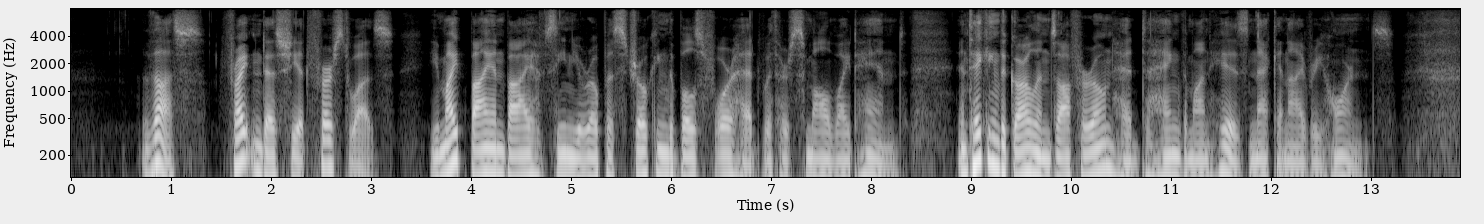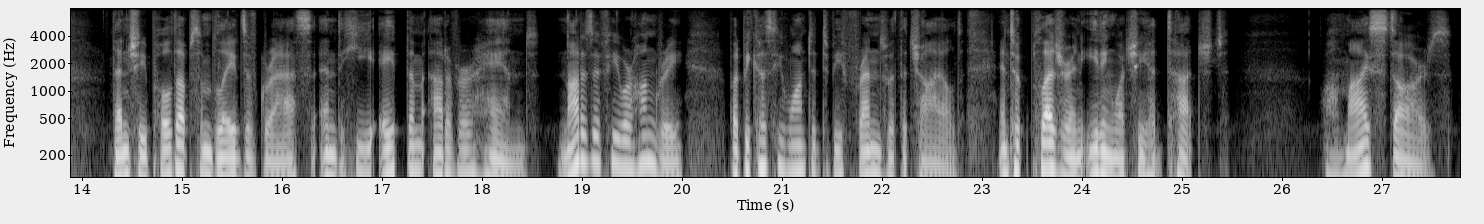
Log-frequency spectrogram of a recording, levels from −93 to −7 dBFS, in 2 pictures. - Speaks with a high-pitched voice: No, low, 100 Hz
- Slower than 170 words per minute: No, average, 185 wpm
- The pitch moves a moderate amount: Yes, average, 4.3 semitones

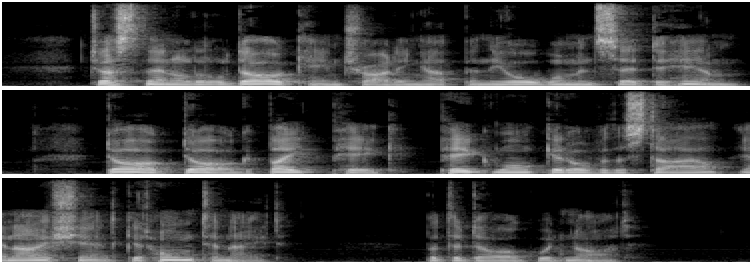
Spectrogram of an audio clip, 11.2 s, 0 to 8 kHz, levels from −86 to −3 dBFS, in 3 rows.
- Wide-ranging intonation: No, average, 4.3 semitones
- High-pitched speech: No, very low, 95 Hz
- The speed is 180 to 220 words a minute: Yes, average, 200 wpm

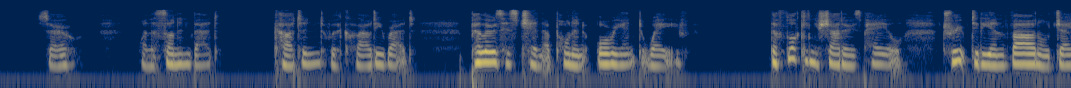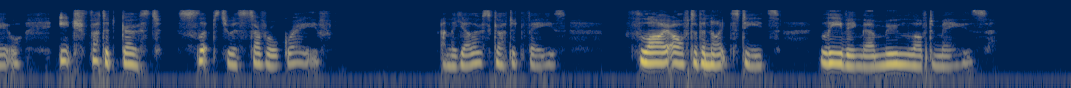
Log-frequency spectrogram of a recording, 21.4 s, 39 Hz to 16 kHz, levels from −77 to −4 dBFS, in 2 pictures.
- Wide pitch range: No, average, 2.7 semitones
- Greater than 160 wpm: No, slow, 135 wpm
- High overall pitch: Yes, high, 200 Hz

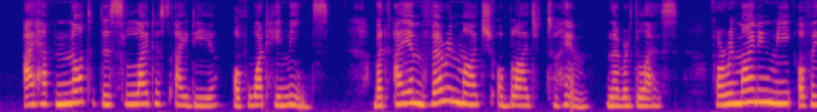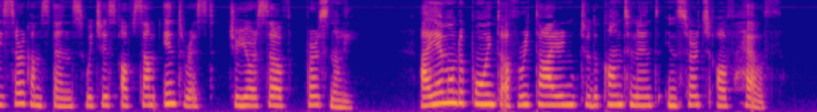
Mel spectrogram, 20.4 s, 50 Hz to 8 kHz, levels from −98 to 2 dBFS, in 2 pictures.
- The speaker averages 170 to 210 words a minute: No, average, 140 wpm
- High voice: Yes, high, 240 Hz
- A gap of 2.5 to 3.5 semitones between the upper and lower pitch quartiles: Yes, average, 2.9 semitones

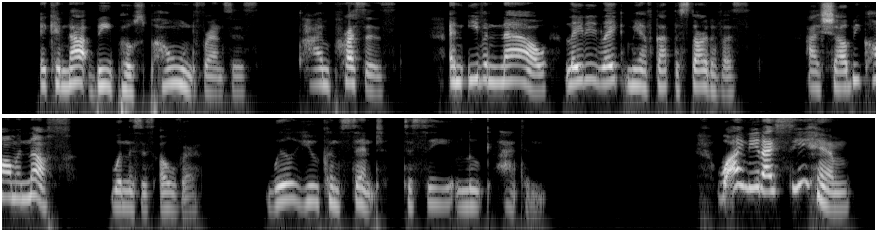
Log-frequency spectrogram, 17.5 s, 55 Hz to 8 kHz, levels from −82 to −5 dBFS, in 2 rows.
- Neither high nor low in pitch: No, high, 195 Hz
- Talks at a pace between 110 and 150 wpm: Yes, slow, 135 wpm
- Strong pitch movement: Yes, wide, 6.1 semitones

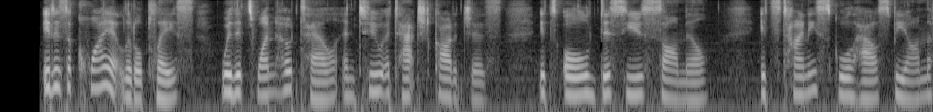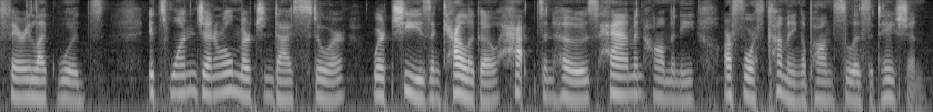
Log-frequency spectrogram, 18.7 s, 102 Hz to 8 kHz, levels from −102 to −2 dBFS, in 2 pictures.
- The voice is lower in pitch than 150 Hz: No, high, 190 Hz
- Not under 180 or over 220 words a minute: No, average, 150 wpm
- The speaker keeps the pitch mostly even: No, average, 3.5 semitones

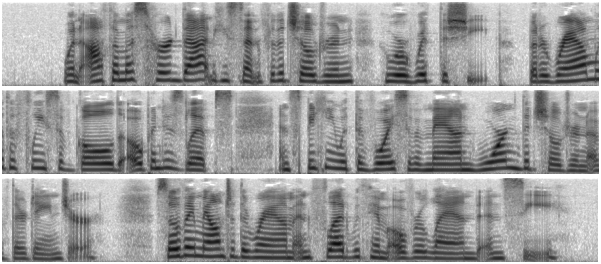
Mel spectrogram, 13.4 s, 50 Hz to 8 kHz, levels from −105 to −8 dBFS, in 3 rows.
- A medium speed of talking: No, fast, 230 wpm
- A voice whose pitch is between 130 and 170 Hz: No, high, 225 Hz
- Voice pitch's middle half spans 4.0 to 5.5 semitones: No, average, 3.5 semitones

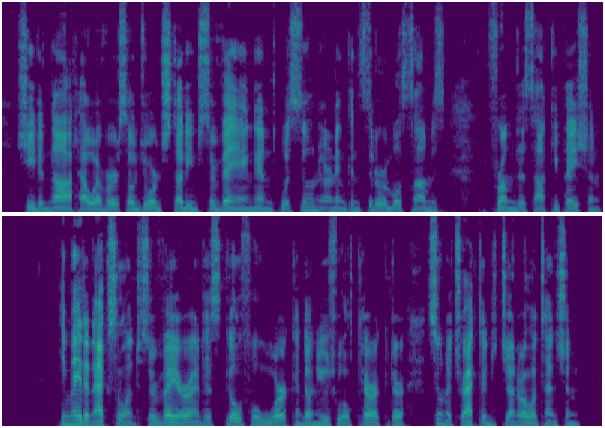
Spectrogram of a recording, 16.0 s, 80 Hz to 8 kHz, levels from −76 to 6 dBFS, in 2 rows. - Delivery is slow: Yes, slow, 125 wpm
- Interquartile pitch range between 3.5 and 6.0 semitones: No, narrow, 2.6 semitones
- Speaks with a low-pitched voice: Yes, low, 120 Hz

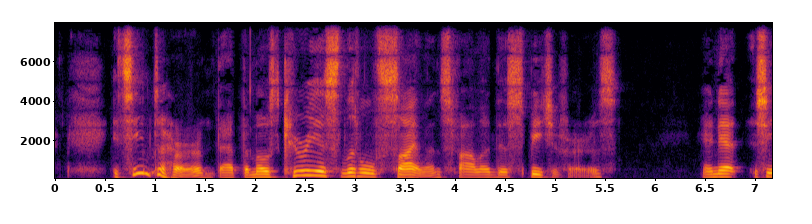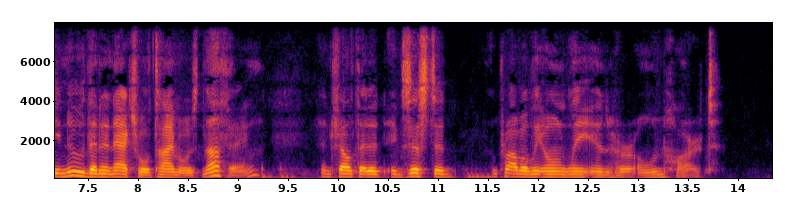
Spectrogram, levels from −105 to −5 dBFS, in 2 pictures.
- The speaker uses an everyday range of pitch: Yes, average, 4.4 semitones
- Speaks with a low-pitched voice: No, medium, 150 Hz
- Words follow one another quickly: No, average, 155 wpm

